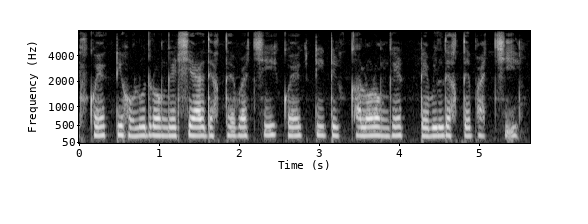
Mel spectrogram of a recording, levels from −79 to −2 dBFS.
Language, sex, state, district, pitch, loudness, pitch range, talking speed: Bengali, female, Assam, Hailakandi, 230 Hz, -16 LUFS, 225-235 Hz, 130 wpm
